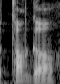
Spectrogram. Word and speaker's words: Tago: The centers for Panthers, we got Isaac Tago, or Togo, I think is how it's pronounced, and Stephen Crichton.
